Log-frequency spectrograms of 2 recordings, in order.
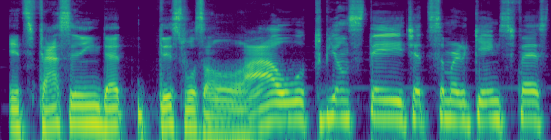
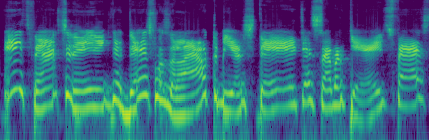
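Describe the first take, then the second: First: It is said in his normal voice. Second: It is said in a put-on mocking voice.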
